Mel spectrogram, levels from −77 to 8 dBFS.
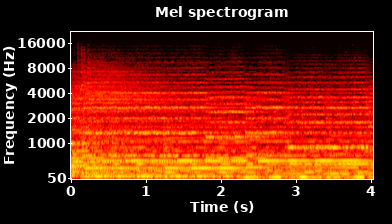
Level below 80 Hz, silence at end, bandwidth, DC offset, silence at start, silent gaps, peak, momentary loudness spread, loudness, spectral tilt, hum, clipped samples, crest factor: -34 dBFS; 0 s; 15.5 kHz; under 0.1%; 0 s; none; -6 dBFS; 2 LU; -18 LUFS; -6 dB/octave; none; under 0.1%; 12 dB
